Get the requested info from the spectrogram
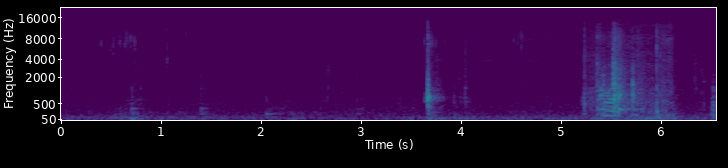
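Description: Faint rubbing of a Moerman Liquidator squeegee blade drawn across soapy window glass. There is one sharp click a little past the middle, and a voice near the end.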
